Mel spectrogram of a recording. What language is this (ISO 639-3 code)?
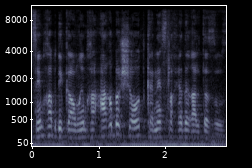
heb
